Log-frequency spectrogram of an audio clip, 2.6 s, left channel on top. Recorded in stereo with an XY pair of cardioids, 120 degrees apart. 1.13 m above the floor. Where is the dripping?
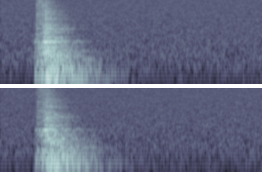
I don't hear dripping.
